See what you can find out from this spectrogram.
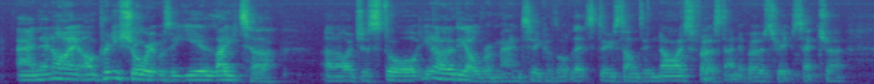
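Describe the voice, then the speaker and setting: A man at medium pitch and a fairly quick pace, ordinary pitch variation, audible room echo, and noticeable background noise. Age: 60s. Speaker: storyteller of paranormal experiences. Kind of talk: interview testimony.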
